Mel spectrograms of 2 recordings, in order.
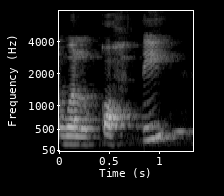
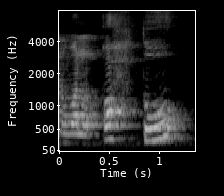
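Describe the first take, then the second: First: The last word ends with an i vowel. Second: The last word ends with an u vowel. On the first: "bukan wal qahti" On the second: "bukan wal qahtu"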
